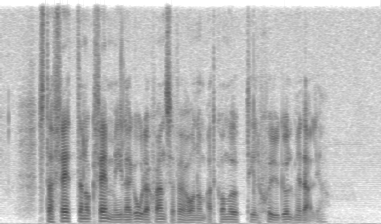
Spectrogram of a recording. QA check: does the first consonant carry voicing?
no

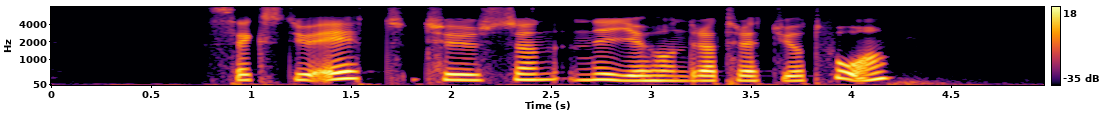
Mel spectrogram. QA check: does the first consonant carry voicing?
no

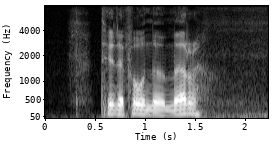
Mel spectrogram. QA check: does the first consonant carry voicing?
no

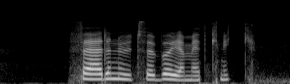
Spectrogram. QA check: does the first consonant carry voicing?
no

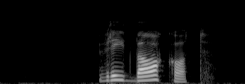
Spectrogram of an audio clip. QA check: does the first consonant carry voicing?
yes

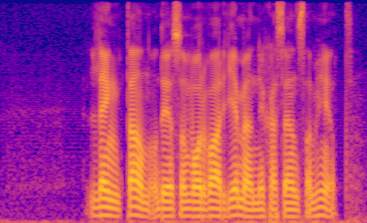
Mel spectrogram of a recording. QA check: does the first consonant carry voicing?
yes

